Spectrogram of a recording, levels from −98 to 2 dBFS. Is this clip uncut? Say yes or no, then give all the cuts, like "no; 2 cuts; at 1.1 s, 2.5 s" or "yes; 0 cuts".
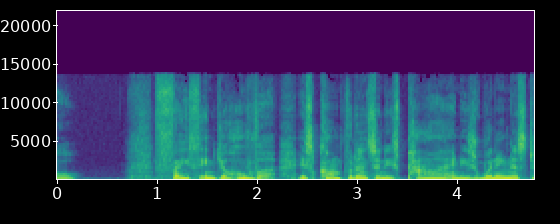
yes; 0 cuts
